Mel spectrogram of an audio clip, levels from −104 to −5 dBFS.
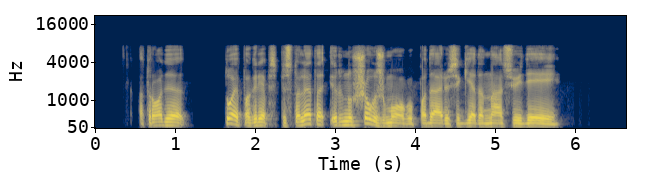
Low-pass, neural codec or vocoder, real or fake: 7.2 kHz; none; real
